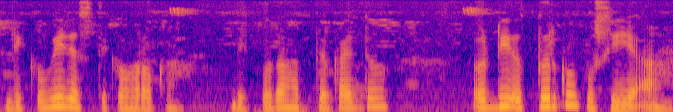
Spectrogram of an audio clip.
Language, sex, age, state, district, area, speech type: Santali, female, 30-45, West Bengal, Birbhum, rural, spontaneous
